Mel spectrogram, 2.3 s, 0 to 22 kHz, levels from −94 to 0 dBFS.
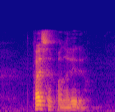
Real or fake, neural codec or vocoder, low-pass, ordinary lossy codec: real; none; 7.2 kHz; none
